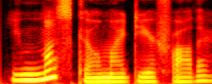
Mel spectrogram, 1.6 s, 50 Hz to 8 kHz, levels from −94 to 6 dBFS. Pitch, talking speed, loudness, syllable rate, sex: 175 Hz, 225 wpm, -15 LUFS, 4.8 syllables/s, female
